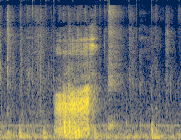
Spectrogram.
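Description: A Long-haired Weimaraner puppy gives a brief, high, wavering whine lasting under a second.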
